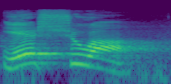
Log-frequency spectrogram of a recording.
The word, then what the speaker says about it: Yeshua: And Yeshua, yeah, with the yod, then with the 2 dots, you know, it is a, ye. Shu with the shin, and again with wow, a dot inside.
